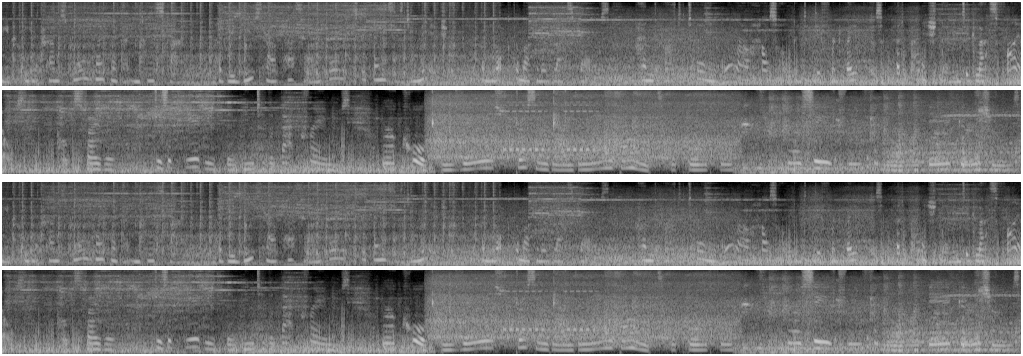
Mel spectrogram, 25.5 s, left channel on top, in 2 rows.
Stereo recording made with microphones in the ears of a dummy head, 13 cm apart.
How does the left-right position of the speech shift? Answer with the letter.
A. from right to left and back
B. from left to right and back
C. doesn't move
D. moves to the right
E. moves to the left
D.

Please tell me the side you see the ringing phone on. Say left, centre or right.
left.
